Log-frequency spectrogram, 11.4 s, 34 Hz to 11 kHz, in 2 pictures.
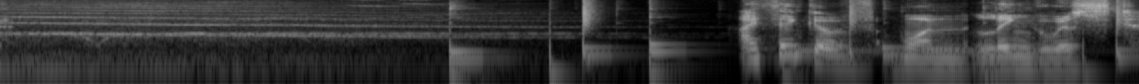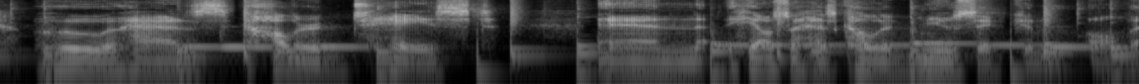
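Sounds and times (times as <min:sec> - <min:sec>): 
fire truck siren wailing: 0:00.0 - 0:03.4
speech: 0:03.7 - 0:11.3.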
